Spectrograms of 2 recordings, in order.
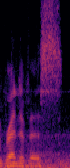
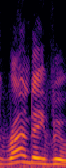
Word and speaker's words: rendezvous: refuse to say them that way i say renovous and it makes him so mad he's like it's pronounced rendezvous and i'm like well it's spelled rendezvous and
